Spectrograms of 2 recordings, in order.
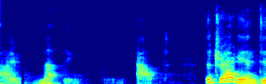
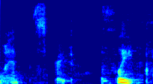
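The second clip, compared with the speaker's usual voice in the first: whispered narration; 5 semitones higher, 6 dB quieter than usual. A narrator's reading. Dragon falls asleep.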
